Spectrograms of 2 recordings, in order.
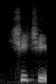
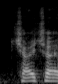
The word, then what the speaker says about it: Chi-Chi: a broadcast and he he was saying it's chai chai rajes and you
